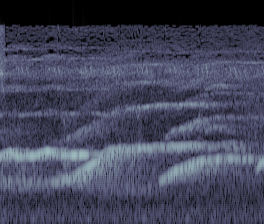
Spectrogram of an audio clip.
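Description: A family of gibbons in a gibbon reserve sings to each other over a great distance, long rising and falling whoops overlapping, over a steady high cicada buzz.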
